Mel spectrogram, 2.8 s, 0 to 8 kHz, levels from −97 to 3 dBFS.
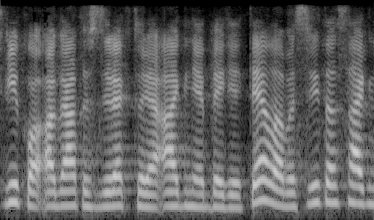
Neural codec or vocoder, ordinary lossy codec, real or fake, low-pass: codec, 16 kHz, 2 kbps, FunCodec, trained on Chinese and English, 25 frames a second; AAC, 48 kbps; fake; 7.2 kHz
